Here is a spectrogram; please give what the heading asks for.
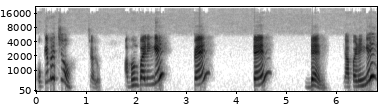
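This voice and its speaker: A woman teaching English words to children, patiently repeating and spelling each word slowly. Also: very high voice, wildly swooping pitch, bright, forceful tone, no room sound.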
